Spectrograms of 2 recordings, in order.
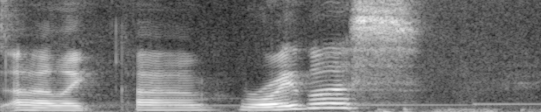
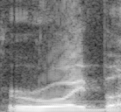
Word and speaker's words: rooibos: But it's rooibos. It's spelled Rooibos. Rooibos. Rhombus. Rooibos. Roidus? Rooibos. Roibus. Actually, don't say bus because that's the wrong pronunciation.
